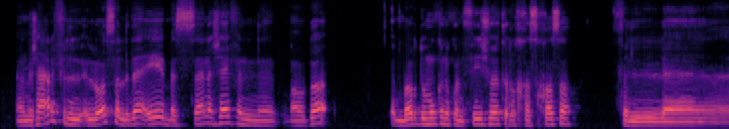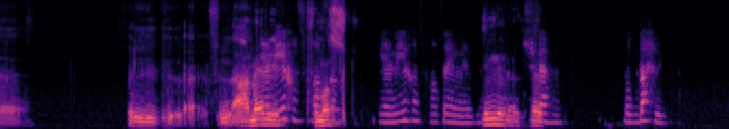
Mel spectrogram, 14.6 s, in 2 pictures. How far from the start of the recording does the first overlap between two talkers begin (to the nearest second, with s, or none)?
9 s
